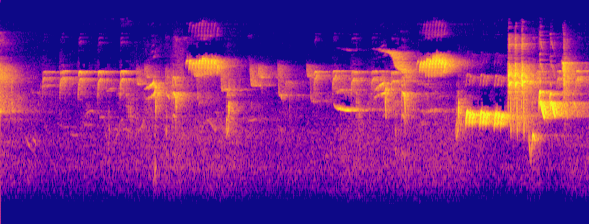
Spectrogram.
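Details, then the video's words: Common nightingale singing a fast, varied run of high whistled notes, short trills and sharp chirps, with phrases shifting abruptly in pitch and loudness growing toward the end; quiet background. "Beautiful Nightingale Singing"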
